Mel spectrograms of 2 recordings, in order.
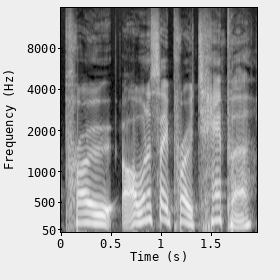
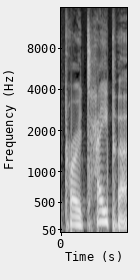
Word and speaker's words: Pro Taper: And I broke the clutch perch, which I've since replaced with a pro tapper. I've always pronounced it pro tapper, but apparently it's pro taper. – Yeah, I've always heard it as pro taper.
